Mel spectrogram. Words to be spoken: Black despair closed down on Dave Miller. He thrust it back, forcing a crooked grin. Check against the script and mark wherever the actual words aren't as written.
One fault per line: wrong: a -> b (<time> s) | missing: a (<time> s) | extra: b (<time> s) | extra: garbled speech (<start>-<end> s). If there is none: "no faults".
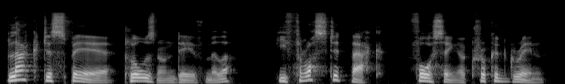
missing: down (1.6 s)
